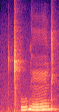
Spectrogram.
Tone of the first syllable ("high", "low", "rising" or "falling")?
rising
